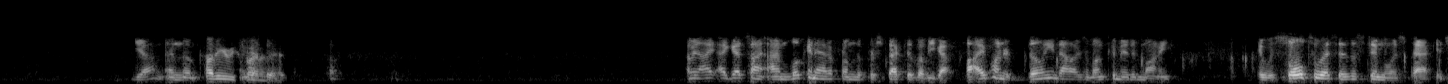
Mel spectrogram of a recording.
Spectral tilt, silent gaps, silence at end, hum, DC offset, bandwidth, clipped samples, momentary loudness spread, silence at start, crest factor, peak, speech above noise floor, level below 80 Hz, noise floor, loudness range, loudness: -7.5 dB/octave; none; 0 s; none; under 0.1%; 4.6 kHz; under 0.1%; 12 LU; 1.35 s; 22 dB; -6 dBFS; 41 dB; -68 dBFS; -68 dBFS; 9 LU; -28 LUFS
